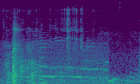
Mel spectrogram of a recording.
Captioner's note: crunch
